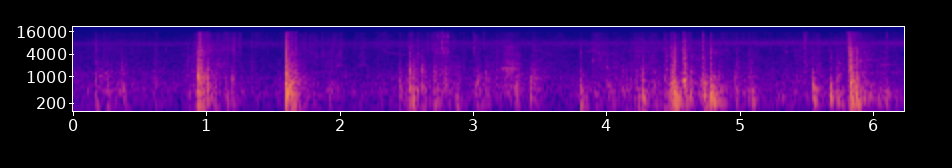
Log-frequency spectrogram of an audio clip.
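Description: Plastic cooler boxes being handled and loaded: a string of hollow knocks and bumps, the two sharpest about a second and a second and a half in, then a cluster of smaller bumps.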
